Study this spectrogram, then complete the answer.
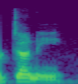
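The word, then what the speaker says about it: D'ni: mist they have trapped him in Deni or Dy as it's pronounced in the game uh where the green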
